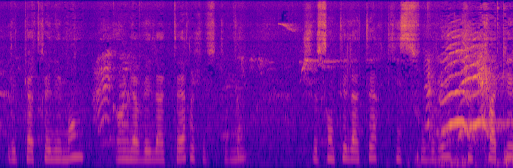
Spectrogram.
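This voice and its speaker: A woman's medium-pitched voice with lively intonation, over noticeable background noise. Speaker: energy healer. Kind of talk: interview. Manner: halting.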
